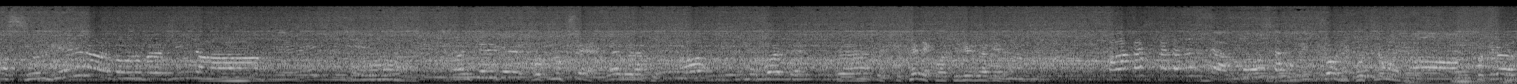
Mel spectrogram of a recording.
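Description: Handheld hair dryer blowing steadily while a stylist blow-dries short hair, with a faint steady high whine in the airflow noise.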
